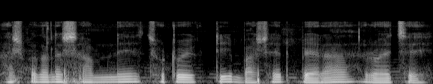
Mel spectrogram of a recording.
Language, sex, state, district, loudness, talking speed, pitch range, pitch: Bengali, male, West Bengal, Alipurduar, -19 LUFS, 95 wpm, 100-115 Hz, 110 Hz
